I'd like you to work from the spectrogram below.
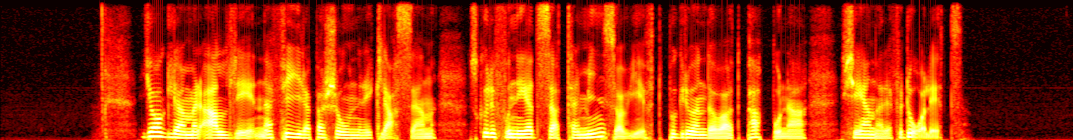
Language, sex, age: Swedish, female, 28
